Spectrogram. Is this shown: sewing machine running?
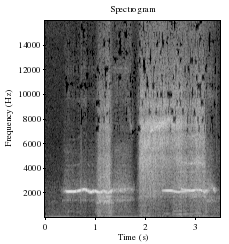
no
